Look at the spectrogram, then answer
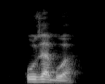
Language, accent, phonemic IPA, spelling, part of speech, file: French, France, /o.z‿a.bwa/, aux abois, adjective, LL-Q150 (fra)-aux abois.wav
- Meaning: 1. cornered 2. extremely alarmed, usually from being cornered or at wits' end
